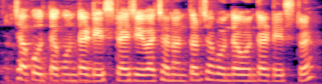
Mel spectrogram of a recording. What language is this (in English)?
Marathi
